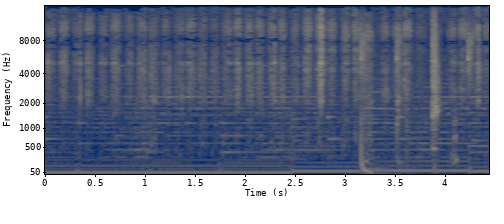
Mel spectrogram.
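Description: Small hand file rasping on a tiny balsa wood lure body in quick, short strokes, with a louder knock about three seconds in.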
